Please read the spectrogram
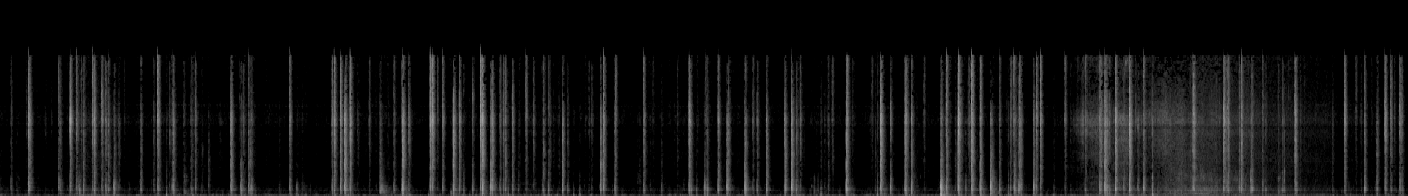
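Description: Wood fire crackling inside a small galvanized sheet-metal wood stove: irregular sharp pops and snaps, with a soft hiss for a few seconds about three-quarters of the way through.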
